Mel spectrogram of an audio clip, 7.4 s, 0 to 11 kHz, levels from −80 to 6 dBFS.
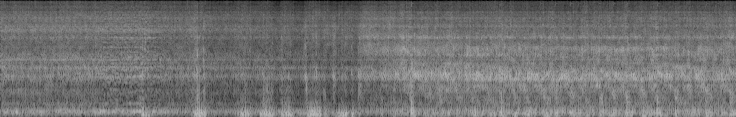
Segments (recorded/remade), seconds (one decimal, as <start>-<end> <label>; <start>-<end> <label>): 0.0-1.0 remade; 1.0-1.6 recorded; 1.6-7.4 remade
